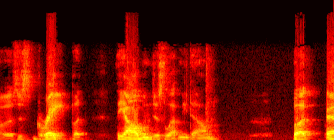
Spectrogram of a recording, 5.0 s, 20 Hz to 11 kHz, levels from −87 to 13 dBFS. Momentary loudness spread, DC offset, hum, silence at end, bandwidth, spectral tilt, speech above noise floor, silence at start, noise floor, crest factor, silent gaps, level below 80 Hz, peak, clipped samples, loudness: 14 LU; under 0.1%; none; 0 s; 10 kHz; -5 dB/octave; 38 dB; 0 s; -54 dBFS; 16 dB; none; -52 dBFS; 0 dBFS; under 0.1%; -16 LUFS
